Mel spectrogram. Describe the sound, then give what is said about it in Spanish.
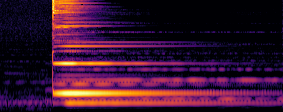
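A single meditation bell is struck once to begin a brief guided mindfulness meditation: a clear bright strike followed by a long, slowly fading ring that sustains for over two seconds with no voices. “Voy a tocar la campana para empezar y para terminar.”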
